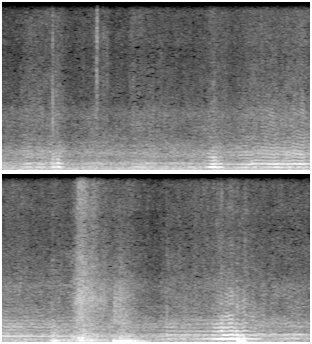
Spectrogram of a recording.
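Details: A bee buzzes close by in a small wildlife garden in Crookes, its hum swelling and fading as it passes near, with brief louder bursts and a faint tonal whine over a background drone.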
